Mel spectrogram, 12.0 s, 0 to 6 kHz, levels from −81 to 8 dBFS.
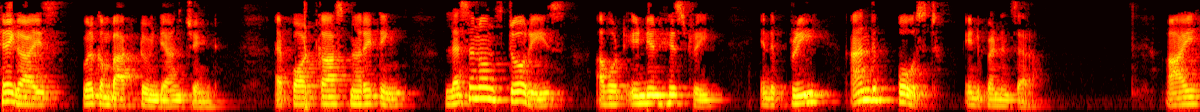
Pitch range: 105-150 Hz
